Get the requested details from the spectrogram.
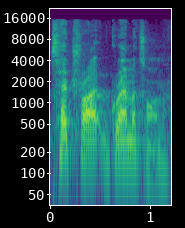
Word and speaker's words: tetragrammaton: Now, that's known as, the tetragrammaton. I feel like I'm pronouncing that wrong. No, that's the right way to pronounce it.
